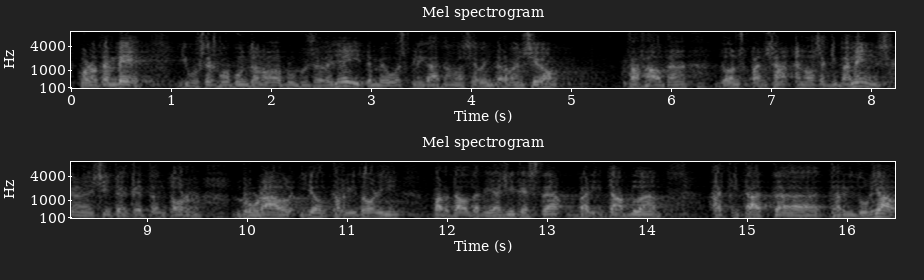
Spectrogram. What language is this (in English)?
Catalan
